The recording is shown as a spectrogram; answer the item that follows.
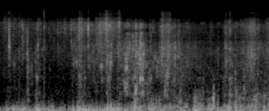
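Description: Wind buffeting an action camera's microphone: an uneven low rumble, with scattered short crackles over it.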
